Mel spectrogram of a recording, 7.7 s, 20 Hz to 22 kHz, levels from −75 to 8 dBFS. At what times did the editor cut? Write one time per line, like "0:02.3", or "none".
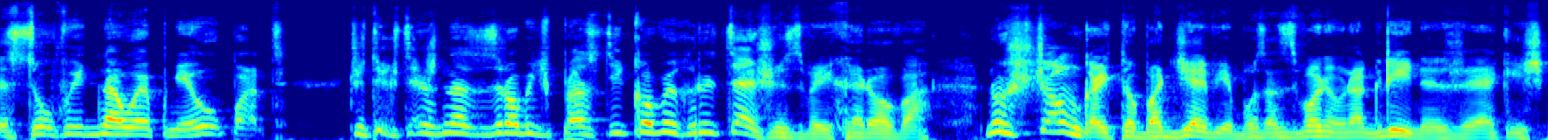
none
